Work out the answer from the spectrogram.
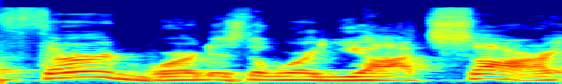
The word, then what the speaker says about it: yatsar: The third word is the word yatsar. It's spelled J-A-T-S-A-R.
